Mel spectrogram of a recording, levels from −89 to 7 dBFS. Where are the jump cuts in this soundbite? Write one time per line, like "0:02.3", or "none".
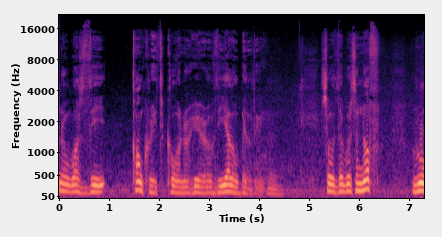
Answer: none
